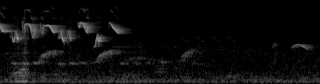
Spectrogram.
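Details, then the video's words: Short burst of yellow-fronted canary song for Indonesian masteran tutoring: a tight cluster of very high downslurred chirps that stops abruptly, followed by faint softer notes and quiet background hiss. "Mozambik anda pasti ikut Gacor"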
